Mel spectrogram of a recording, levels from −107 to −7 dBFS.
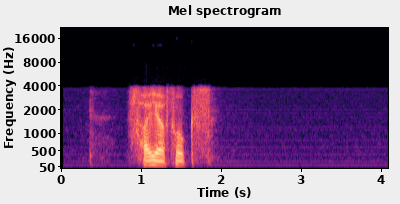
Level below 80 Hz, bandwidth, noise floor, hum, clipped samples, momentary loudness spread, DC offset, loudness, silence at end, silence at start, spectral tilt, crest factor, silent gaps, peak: -72 dBFS; 4.1 kHz; -69 dBFS; none; under 0.1%; 20 LU; under 0.1%; -20 LUFS; 2.25 s; 0.85 s; -3 dB/octave; 24 dB; none; -2 dBFS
